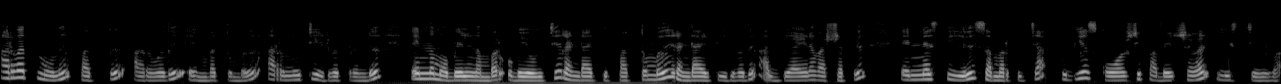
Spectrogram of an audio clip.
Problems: low volume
